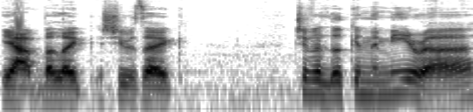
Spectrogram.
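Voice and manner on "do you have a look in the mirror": attempted New Zealand accent that sounds British. Quoting a woman with a New Zealand accent, the speaker attempts an accent that sounds British. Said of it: "No, that's British".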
